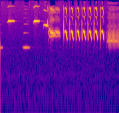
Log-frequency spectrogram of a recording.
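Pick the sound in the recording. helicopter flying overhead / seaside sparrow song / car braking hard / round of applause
seaside sparrow song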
